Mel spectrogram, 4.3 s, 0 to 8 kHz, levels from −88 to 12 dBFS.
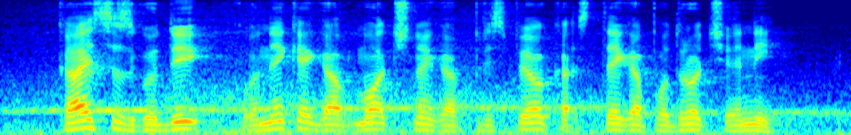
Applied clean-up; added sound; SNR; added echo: none; Wind; 11 dB; none.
